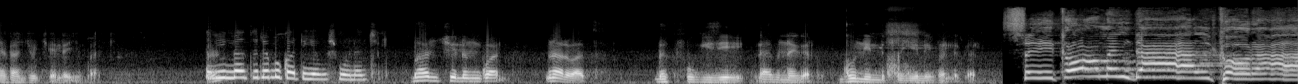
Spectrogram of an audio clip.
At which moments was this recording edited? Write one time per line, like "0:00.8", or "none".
none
